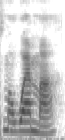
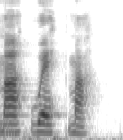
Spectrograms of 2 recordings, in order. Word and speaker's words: Mawema: It's Mawema. That's crazy. Mawema is how it's actually. It's really like, not that hard Mawema, either. Like Mawema, but it's Mawema.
